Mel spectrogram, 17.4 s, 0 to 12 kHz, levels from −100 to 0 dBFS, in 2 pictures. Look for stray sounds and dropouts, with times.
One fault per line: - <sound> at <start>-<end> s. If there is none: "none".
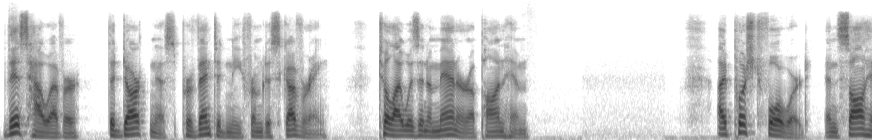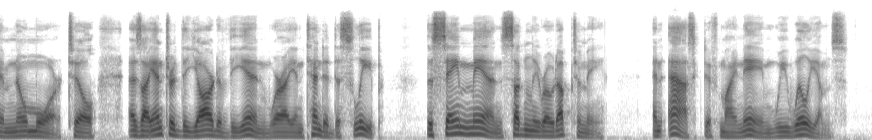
none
